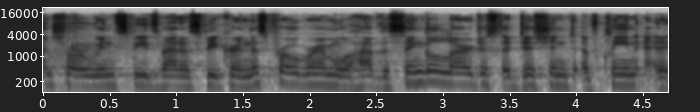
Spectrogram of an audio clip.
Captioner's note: applause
